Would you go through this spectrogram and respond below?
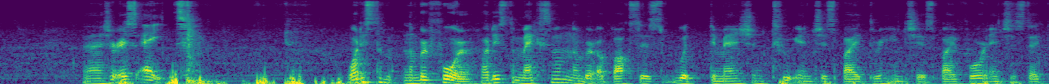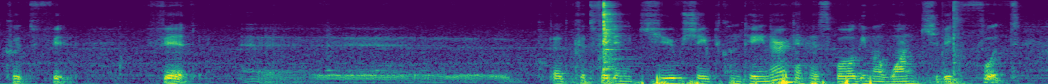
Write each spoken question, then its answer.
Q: What is the maximum number of boxes with dimension 2 inches by 3 inches by 4 inches that could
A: 72.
